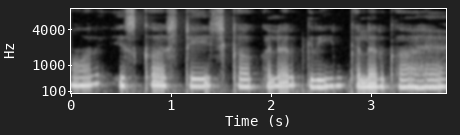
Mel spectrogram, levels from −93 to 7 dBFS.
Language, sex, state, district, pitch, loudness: Hindi, female, Bihar, Patna, 205 Hz, -14 LUFS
